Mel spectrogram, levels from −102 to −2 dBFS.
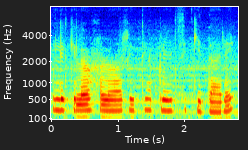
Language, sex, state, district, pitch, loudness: Kannada, female, Karnataka, Bidar, 225 Hz, -18 LUFS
